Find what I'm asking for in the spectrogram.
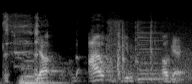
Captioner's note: laughs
